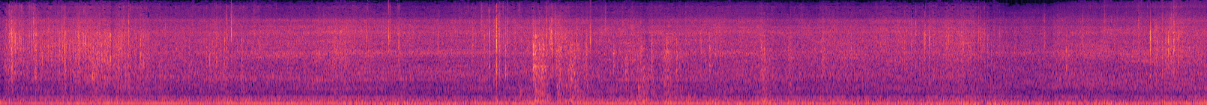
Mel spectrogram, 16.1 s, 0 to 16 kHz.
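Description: Kobelco SK210 excavator's diesel engine running steadily under work, with scattered cracks and snaps of breaking brush and branches.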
